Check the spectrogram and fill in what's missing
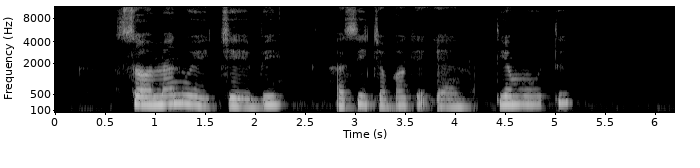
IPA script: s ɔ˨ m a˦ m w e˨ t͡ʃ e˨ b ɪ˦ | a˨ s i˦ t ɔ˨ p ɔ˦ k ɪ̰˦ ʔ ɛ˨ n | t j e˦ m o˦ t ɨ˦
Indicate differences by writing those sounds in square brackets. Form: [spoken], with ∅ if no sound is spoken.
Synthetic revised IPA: s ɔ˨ m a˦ [n] w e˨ t͡ʃ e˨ b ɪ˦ | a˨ s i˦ [t͡ʃ] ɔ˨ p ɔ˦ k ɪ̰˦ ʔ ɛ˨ n | t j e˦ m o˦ t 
